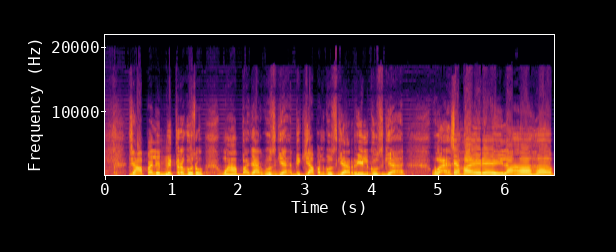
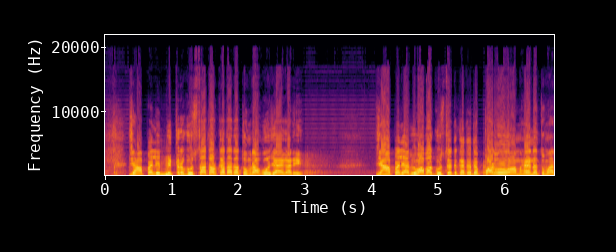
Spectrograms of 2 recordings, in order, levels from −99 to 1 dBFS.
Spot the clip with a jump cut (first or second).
first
